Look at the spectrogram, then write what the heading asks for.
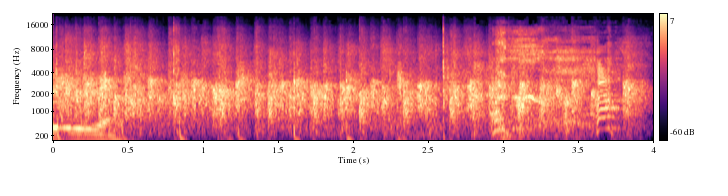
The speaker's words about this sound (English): Please, can we have a round of applause for National Treasure, the one, the only, Miriam Margolyes, everybody.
